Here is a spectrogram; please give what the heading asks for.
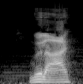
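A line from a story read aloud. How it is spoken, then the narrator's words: Shouting young man. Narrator (Vietnamese): Nam sinh cầm đầu hét lên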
